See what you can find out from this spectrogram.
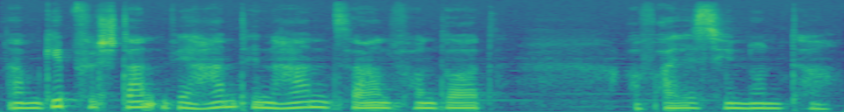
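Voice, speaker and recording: A weary ageing mother in a radio play, with a deep female voice and a crackle of fry. She sounds wistful and reflective, keeping everything understated. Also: fairly even intonation, moderate pace, dark tone, faint music behind, full character voice. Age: middle-aged or older. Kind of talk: German radio drama acting.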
